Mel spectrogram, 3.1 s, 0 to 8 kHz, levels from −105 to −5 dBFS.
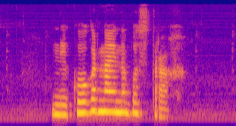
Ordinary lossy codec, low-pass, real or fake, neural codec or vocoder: none; none; real; none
